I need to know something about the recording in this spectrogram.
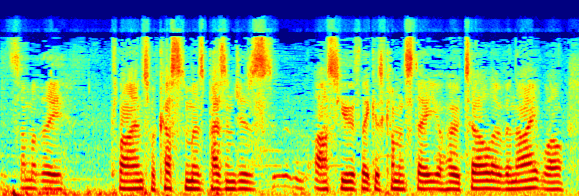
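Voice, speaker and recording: A male interviewer with a fairly high voice and a very flat intonation puts questions to guests. His phrasing is halting and unscripted, built up piece by piece. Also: rough recording. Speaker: radio and TV news interviewer.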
